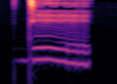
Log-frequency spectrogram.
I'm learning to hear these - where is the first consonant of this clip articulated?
tongue tip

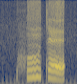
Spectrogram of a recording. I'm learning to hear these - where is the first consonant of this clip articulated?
velum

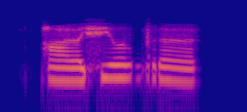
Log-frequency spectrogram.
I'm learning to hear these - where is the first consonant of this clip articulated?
uvula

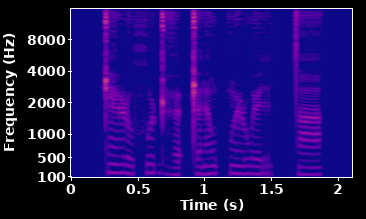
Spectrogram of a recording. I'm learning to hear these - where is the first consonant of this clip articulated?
retroflex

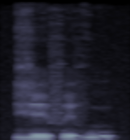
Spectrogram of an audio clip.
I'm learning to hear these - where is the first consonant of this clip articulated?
velum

